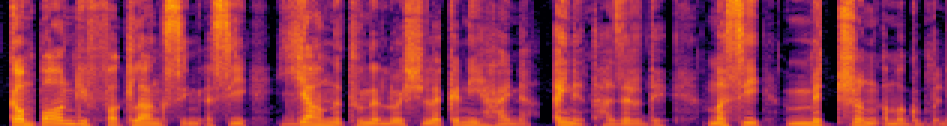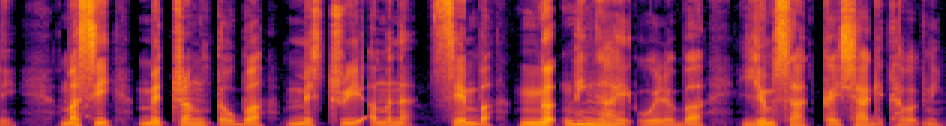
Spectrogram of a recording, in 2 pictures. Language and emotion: Manipuri, surprised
